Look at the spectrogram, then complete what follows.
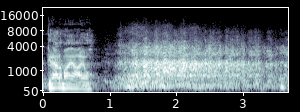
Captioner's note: audience laughing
